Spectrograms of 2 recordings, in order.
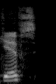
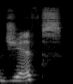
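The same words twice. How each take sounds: First: It begins with a hard g sound. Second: It begins with a soft j sound. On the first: The speaker calls it right. "I will die on the hill of pronouncing it GIFs" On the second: The speaker calls it wrong. "It is not GIFs"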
